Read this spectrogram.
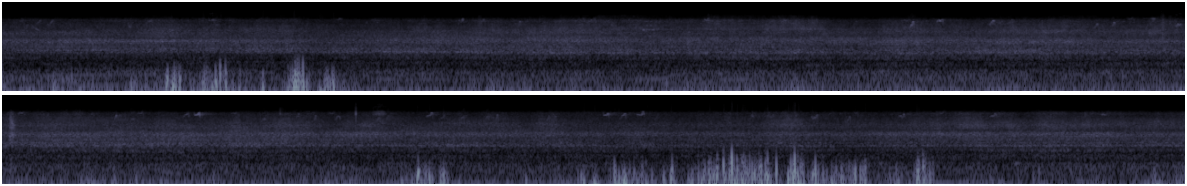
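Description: Wind gusts rumble across the microphone outdoors.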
